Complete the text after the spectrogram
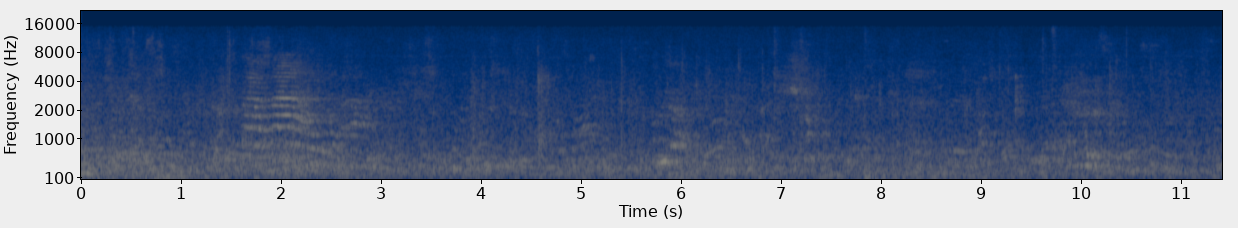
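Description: A children's choir sings together in a large hall.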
